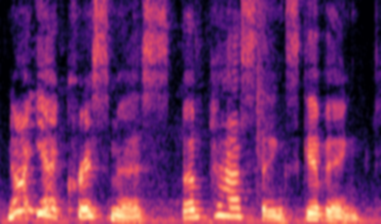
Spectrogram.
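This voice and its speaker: A woman's voice: sits high, wildly swooping pitch, slow, slight background noise. A woman teacher doing a children's read-aloud, with simple, encouraging explanations for young listeners.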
